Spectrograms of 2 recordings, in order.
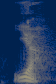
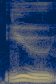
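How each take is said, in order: First: "ya" as a casual, short "yuh"; "ya", a reduced form of you; reduced vowel. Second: "you" with a full oo vowel; "you", unreduced, with a clear oo. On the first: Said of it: "Whether vowel reduction". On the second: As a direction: say "you" in its complete form, "yoo". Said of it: "instead of saying you". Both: Shown as a demonstration.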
